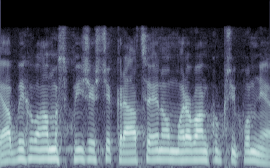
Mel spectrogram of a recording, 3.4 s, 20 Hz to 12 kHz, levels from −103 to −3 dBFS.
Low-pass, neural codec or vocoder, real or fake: 7.2 kHz; codec, 16 kHz, 2 kbps, FunCodec, trained on LibriTTS, 25 frames a second; fake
